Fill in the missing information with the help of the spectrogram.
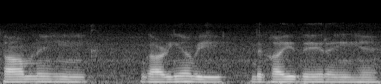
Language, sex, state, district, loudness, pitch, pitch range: Hindi, male, Chandigarh, Chandigarh, -17 LUFS, 120 Hz, 115-120 Hz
